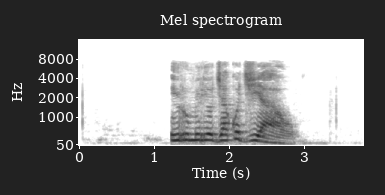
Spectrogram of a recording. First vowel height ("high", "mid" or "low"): high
